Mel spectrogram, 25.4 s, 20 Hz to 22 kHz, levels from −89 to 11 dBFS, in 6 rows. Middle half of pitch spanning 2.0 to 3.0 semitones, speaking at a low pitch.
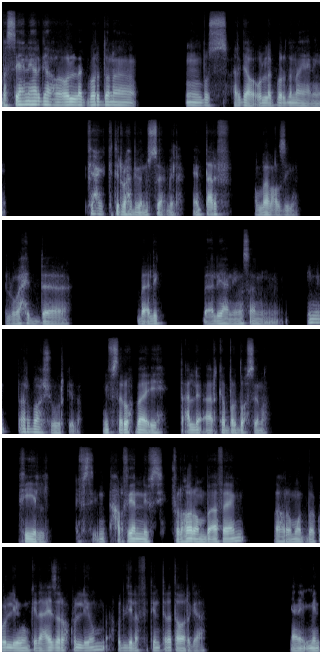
Yes: narrow, 2.4 semitones; very low, 95 Hz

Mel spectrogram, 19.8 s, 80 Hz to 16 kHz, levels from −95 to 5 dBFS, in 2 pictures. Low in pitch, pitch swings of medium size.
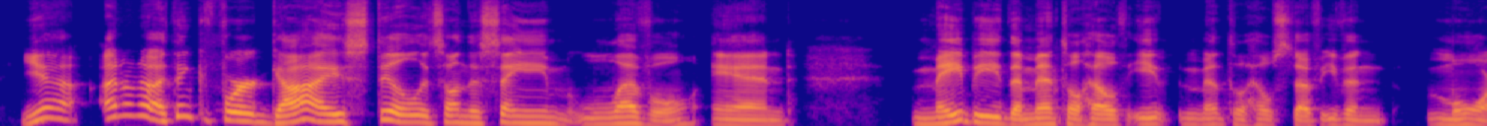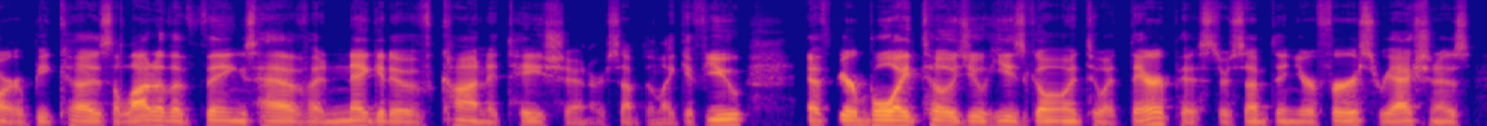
No: low, 110 Hz; wide, 6.4 semitones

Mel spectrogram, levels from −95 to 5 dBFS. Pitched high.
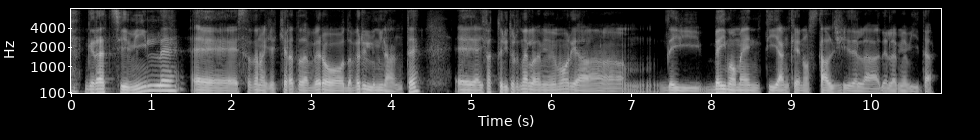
No: very low, 90 Hz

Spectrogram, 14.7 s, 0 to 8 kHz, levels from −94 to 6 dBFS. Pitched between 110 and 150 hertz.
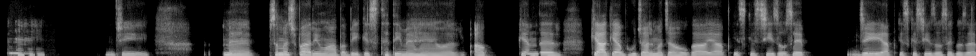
No: high, 190 Hz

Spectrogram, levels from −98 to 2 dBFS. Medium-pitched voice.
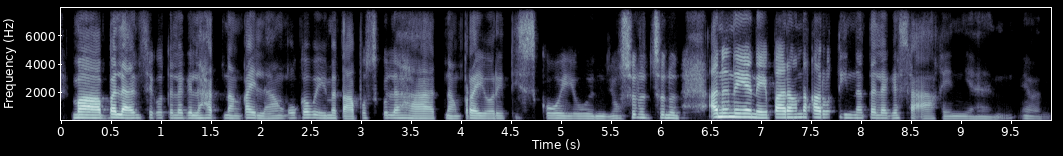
Yes: medium, 180 Hz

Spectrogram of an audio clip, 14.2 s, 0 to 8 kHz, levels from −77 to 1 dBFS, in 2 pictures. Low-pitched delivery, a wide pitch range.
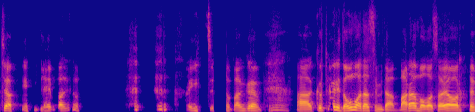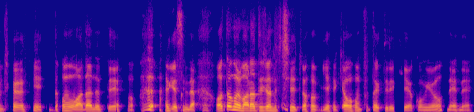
No: low, 130 Hz; average, 3.4 semitones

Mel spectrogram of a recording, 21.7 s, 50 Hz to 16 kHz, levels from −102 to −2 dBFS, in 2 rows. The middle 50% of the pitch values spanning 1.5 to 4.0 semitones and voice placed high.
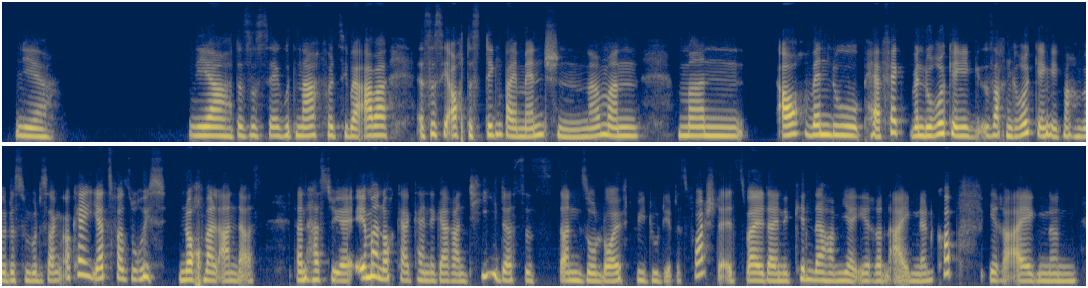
Yes: average, 2.8 semitones; high, 220 Hz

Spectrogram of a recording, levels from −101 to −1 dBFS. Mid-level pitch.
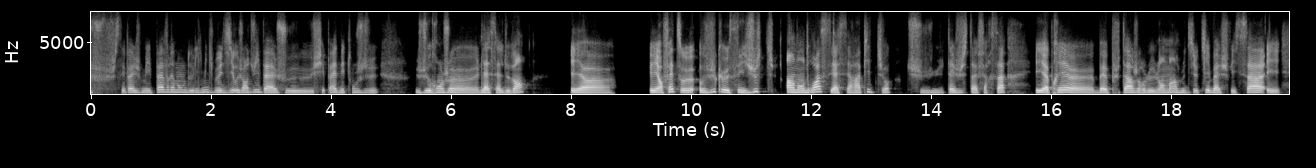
Yes: medium, 180 Hz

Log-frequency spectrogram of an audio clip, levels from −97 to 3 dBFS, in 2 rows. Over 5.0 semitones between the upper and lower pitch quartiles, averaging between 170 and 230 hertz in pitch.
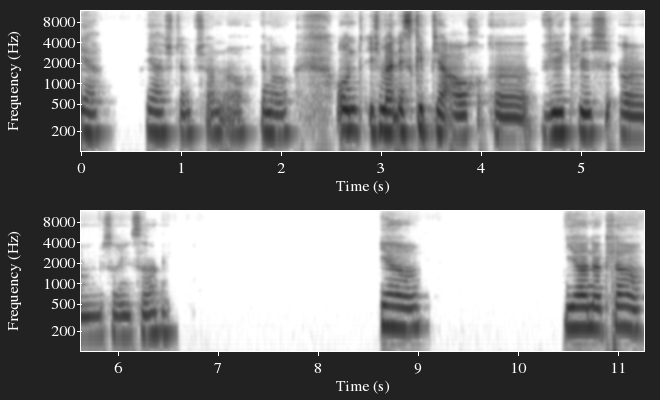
No: average, 2.8 semitones; high, 190 Hz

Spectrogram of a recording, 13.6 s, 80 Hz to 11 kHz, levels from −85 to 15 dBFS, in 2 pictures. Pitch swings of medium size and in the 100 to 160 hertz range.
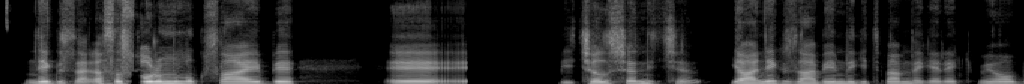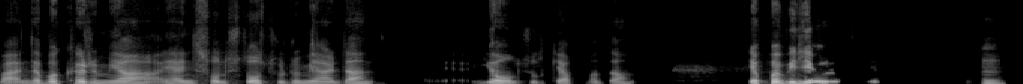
No: average, 4.0 semitones; high, 195 Hz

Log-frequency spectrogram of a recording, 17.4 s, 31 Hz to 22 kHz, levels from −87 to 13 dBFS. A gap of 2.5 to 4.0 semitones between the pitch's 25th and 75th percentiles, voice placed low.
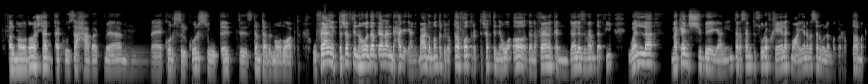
No: average, 4.6 semitones; low, 125 Hz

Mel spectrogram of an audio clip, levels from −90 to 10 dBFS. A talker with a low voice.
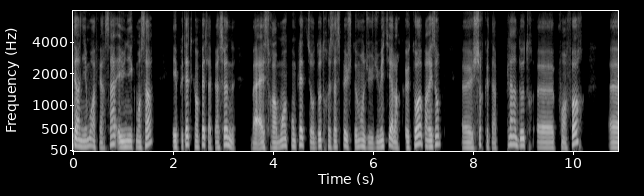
Yes: low, 120 Hz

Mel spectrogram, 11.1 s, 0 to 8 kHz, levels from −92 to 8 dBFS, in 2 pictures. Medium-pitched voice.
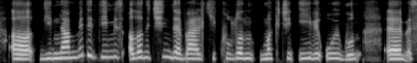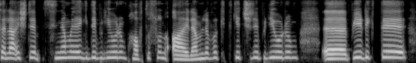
No: high, 245 Hz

